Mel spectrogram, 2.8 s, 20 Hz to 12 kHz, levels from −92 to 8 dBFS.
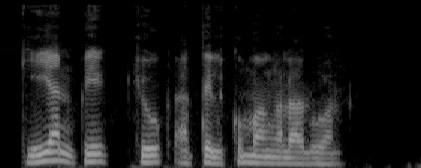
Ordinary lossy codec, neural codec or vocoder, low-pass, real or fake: none; codec, 24 kHz, 3 kbps, HILCodec; 10.8 kHz; fake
